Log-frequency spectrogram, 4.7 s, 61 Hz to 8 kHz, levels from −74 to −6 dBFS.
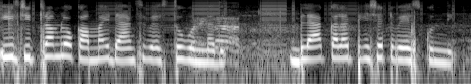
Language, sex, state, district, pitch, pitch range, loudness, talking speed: Telugu, female, Telangana, Mahabubabad, 260 Hz, 245-280 Hz, -13 LUFS, 155 wpm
